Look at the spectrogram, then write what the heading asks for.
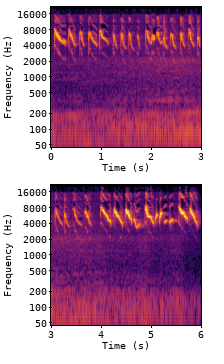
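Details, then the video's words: Oriental white-eye kept at home, encouraged to sing 'ngeplong' with its beak wide open: a continuous flow of high, sharply downslurred notes that grows louder and more jumbled toward the end; low hum underneath. "Terapi Pleci Rumahan Agar Cepat Bunyi Ngeplong Full Buka Paruh"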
